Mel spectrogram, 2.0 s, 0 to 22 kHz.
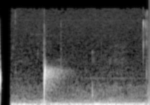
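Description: A steady 1 kHz test-tone bleep cuts off sharply at the very start, then low room noise with a single short pop about half a second in.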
